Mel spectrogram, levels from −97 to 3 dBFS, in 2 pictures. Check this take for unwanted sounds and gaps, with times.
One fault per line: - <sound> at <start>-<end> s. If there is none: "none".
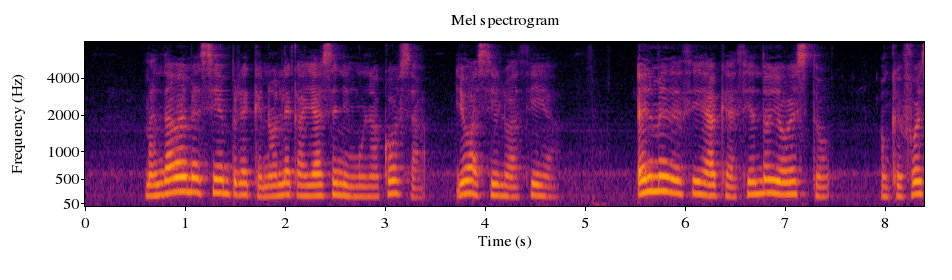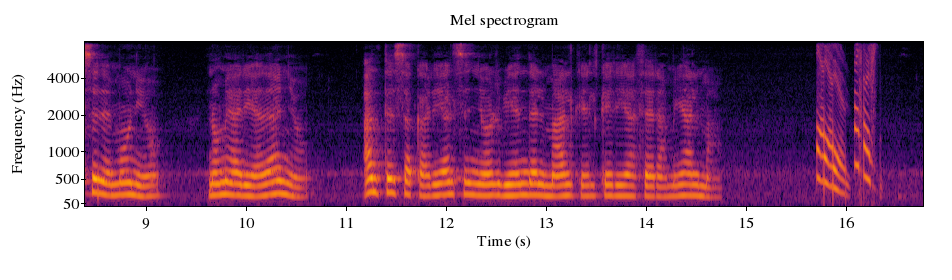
- chirp at 15.7-16.4 s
